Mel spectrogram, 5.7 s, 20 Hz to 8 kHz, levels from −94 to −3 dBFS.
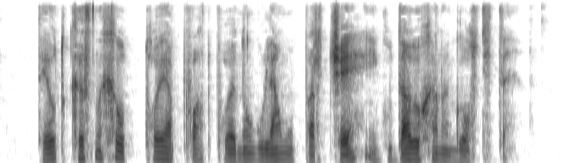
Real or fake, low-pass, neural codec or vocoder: real; 7.2 kHz; none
